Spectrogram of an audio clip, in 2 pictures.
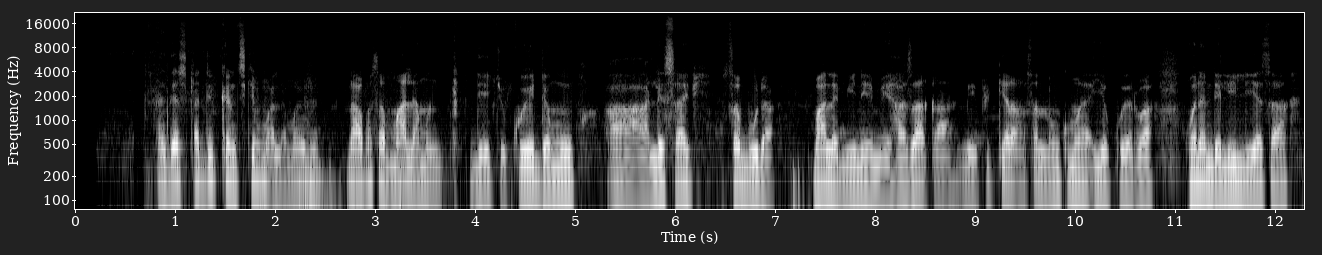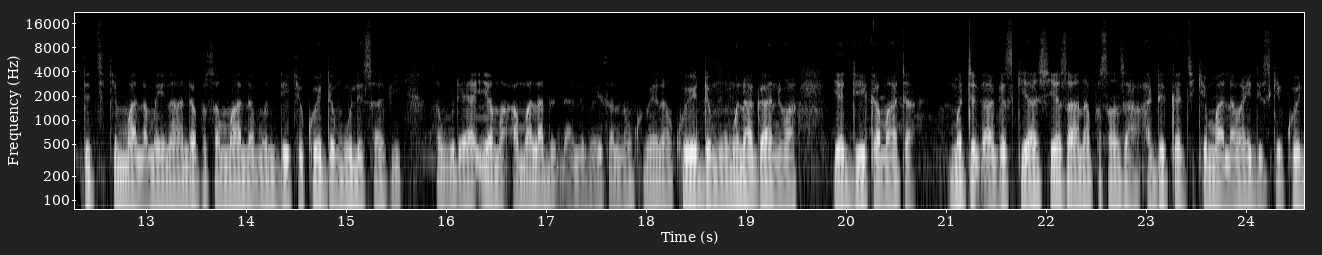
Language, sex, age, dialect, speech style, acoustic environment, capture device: Hausa, male, 18-24, Nigeria - Kano, happy, nature; silence, mobile / Linux / Chrome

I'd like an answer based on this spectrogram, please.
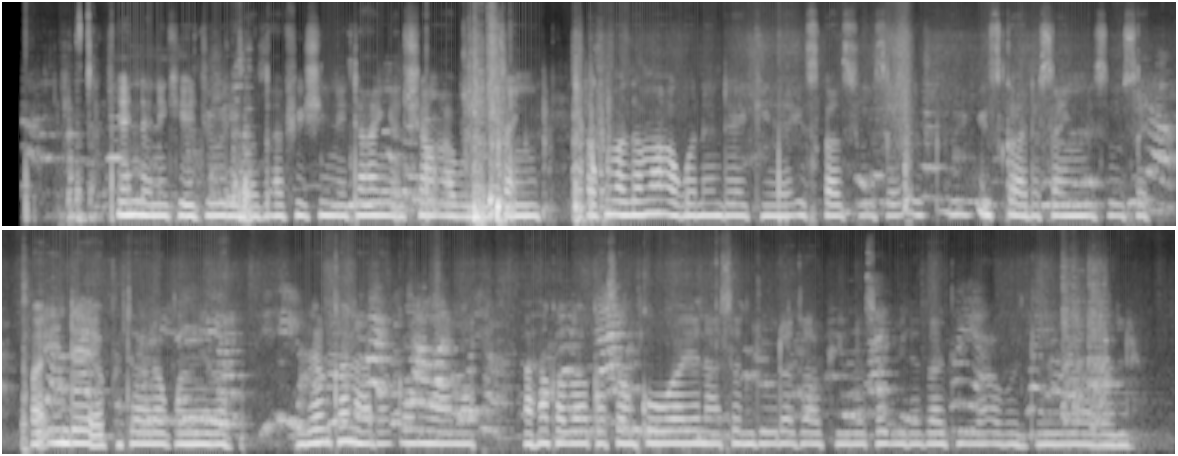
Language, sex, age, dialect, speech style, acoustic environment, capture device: Hausa, female, 25-34, Nigeria - Kano, relaxed, people talking; nature, mobile / Linux / Chrome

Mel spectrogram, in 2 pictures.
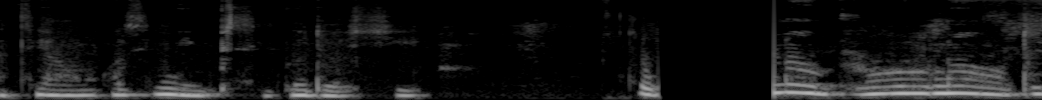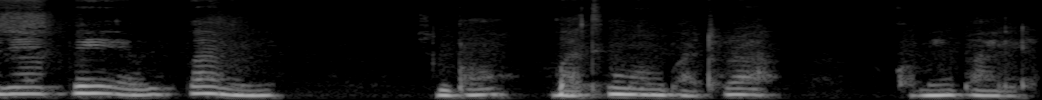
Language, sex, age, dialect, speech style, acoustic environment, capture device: Yoruba, female, 25-34, Nigeria - Nigerian Standard, focused, nature, mobile / Linux / Chrome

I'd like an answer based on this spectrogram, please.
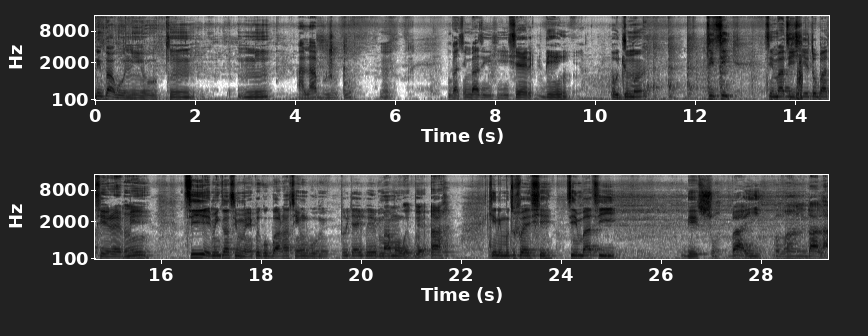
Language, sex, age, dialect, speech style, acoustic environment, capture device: Yoruba, male, 25-34, Nigeria - Nigerian Standard, tired, nature; music; people talking; traffic; construction, mobile / Linux / Chrome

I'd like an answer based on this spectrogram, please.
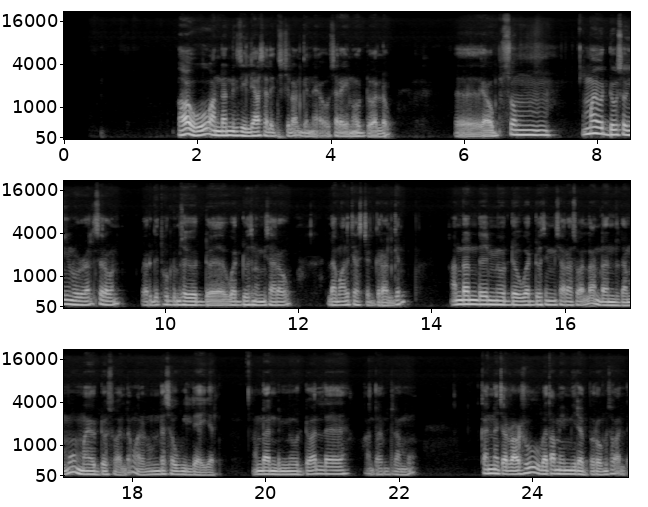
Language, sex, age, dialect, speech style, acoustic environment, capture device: Amharic, male, 18-24, Ethiopia - Addis Ababa, happy, silence, mobile / Linux / Chrome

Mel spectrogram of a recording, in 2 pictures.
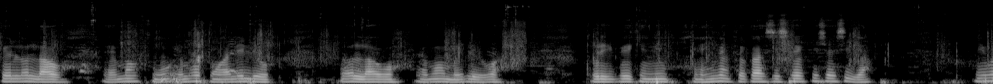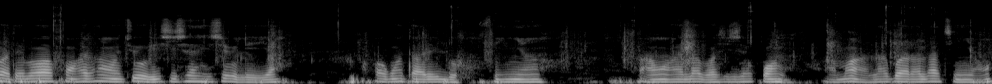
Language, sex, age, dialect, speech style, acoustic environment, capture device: Yoruba, female, 35-44, Nigeria - Lagos Yoruba, focused; happy, nature, mobile / Linux / Chrome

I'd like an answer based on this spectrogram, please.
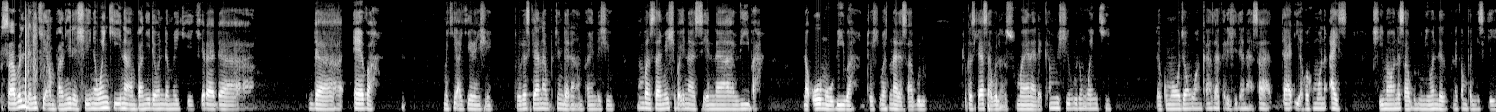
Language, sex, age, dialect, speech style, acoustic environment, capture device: Hausa, male, 25-34, Nigeria - Kano, happy, silence, mobile / Linux / Chrome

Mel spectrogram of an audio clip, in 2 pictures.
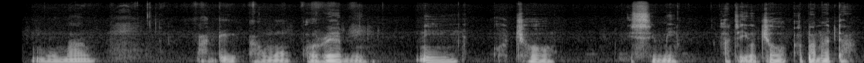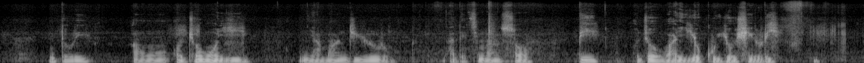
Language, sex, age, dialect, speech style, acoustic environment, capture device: Yoruba, male, 25-34, Nigeria - Ibadan, happy, nature, mobile / Linux / Chrome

